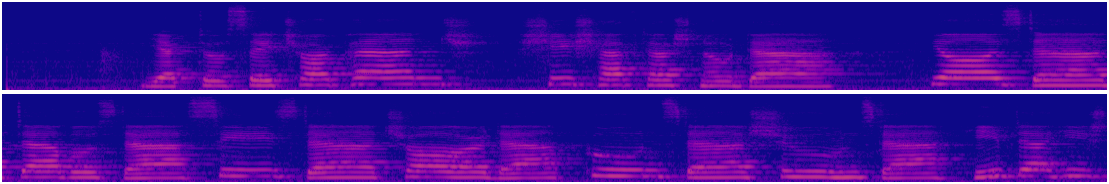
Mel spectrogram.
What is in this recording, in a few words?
numbers quick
